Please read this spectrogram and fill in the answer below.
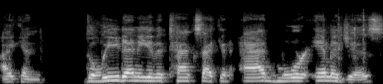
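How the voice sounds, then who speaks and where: A man with a fairly high pitch speaks at a moderate pace, his pitch varying in an ordinary way. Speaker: real estate agent. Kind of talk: tutorial. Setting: live webinar. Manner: animated.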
